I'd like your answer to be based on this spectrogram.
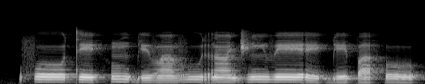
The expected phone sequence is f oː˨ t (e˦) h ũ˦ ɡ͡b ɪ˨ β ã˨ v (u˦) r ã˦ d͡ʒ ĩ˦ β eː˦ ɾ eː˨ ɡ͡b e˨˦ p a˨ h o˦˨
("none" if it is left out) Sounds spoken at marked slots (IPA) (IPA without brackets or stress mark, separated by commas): e˨, u˦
